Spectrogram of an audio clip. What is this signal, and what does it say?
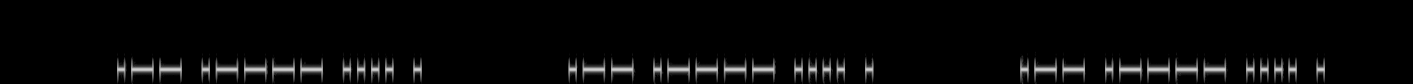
Morse code, heard as a keyed tone, about 17 wpm, 700 Hz. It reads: W1HE W1HE W1HE
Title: USA Call Signs - 4 Characters - Repeated 3x - 17wpm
